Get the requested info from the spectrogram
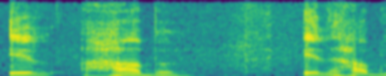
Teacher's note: اذہب، اذہب میں بعض ساکن ہے لیکن حرف قلقلہ ہے تو آواز لوٹتی ہوئی محسوس ہونی چاہیے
